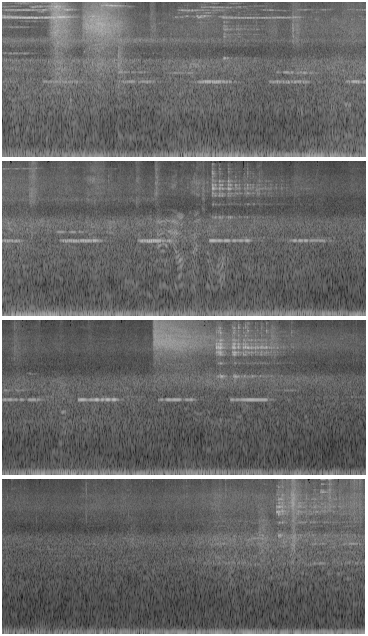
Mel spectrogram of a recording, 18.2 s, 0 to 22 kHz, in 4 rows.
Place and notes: Jianguo Rd., Central Dist., 台中市 - Walking through the road
Walking through the road, Traffic Sound, bus station
Taichung City, Taiwan, 6 September, 17:42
